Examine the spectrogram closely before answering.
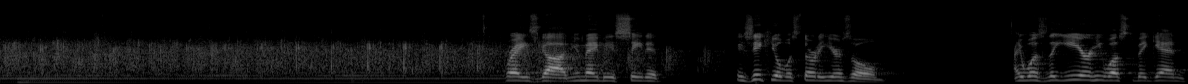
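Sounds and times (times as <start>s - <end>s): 
audience clapping hands: 0.0s - 7.8s
speech: 5.0s - 6.8s, 7.4s - 8.9s, 10.1s - 11.8s.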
